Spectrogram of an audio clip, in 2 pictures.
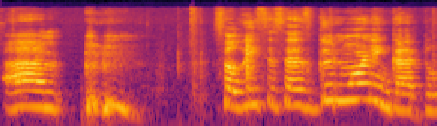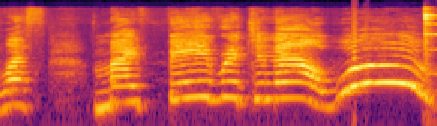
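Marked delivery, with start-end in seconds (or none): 2.1-5.1 playfully raised, louder gushing read; teasing gush, pitch up; mock misreading. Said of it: "You're not even gonna check?". 5.2-5.8 cheer. Real, not acted. Cheering herself after joke.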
